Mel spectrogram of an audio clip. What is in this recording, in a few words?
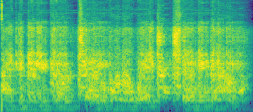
taunt, vo combine suppressor; Half Life Alyx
